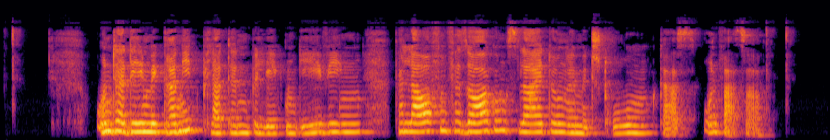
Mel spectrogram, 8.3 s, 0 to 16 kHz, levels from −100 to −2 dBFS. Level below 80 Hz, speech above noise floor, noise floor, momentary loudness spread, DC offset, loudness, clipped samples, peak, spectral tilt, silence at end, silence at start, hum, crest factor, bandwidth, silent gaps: -66 dBFS; 30 dB; -48 dBFS; 13 LU; under 0.1%; -18 LUFS; under 0.1%; -2 dBFS; -5 dB/octave; 0.6 s; 0.65 s; none; 18 dB; 8.6 kHz; none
